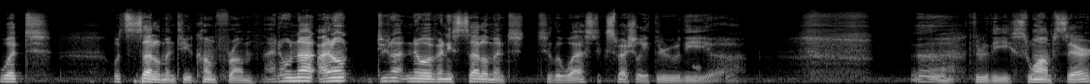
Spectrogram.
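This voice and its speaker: Putting on a gruff character voice at a medium pitch, a man speaks at a moderate pace with long, frequent pauses. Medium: actual play. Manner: gruff, matter-of-fact.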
